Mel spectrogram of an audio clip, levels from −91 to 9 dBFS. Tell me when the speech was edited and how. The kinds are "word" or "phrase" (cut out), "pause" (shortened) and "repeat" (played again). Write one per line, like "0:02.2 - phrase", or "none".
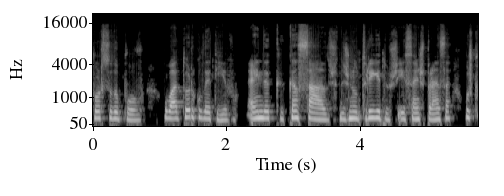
0:02.2 - pause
